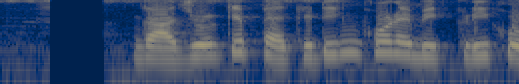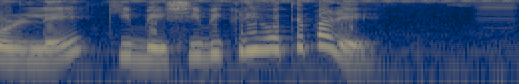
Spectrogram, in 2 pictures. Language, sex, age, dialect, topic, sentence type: Bengali, female, 18-24, Standard Colloquial, agriculture, question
